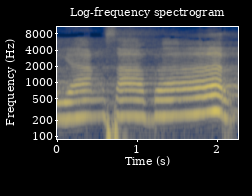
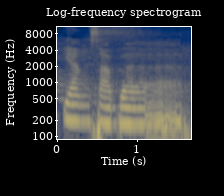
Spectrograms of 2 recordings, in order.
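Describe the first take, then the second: First: "yang sabar" stretched very slowly; drawn-out advice. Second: Slow drawn patience. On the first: Ustazah answering complaining women, very slow. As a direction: drag out "yang sabar" patiently. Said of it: "Ustazah, saya dijahatin sama ipar". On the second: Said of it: "Ustazah digalakin sama mertua". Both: Shown as a demonstration.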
